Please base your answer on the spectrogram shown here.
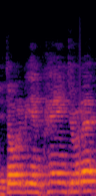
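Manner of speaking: normal talking voice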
